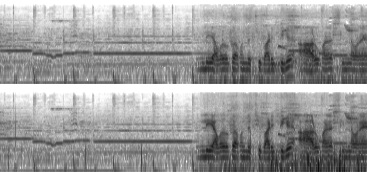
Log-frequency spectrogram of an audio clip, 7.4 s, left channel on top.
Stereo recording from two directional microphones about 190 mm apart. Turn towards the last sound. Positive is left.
turn(degrees=-5)  # may be behind; listen again after turning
